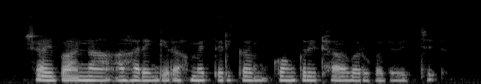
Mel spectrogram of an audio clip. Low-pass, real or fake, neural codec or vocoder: 10.8 kHz; real; none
